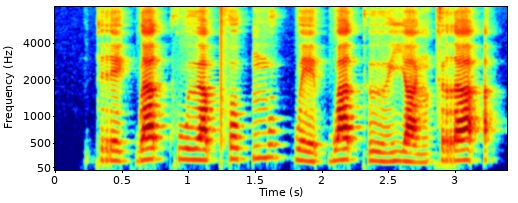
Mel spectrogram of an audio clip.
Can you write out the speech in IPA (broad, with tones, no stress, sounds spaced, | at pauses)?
p r e˨˩ k̚ l a˦˥ t̚ k w ɯ˧ a̯ pʰ o˦˥ k̚ m u˥˩ k̚ w eː˨˩ p̚ w a˦˥ t̚ ʔ ɯː˩˦ j a˩˦ ŋ k r a˦˥ ʔ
